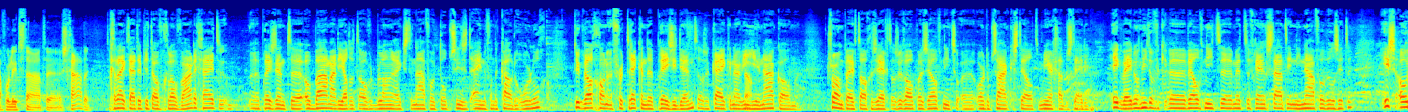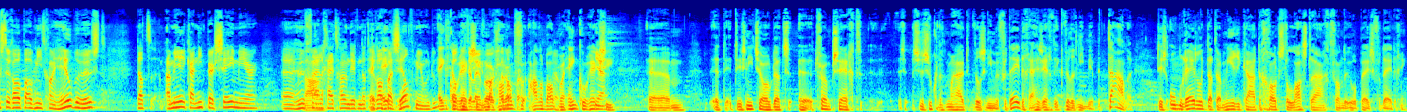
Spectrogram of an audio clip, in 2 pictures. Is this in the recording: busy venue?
yes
